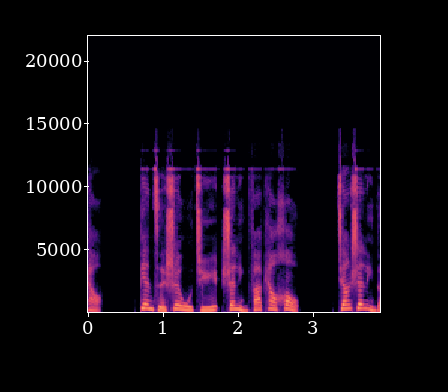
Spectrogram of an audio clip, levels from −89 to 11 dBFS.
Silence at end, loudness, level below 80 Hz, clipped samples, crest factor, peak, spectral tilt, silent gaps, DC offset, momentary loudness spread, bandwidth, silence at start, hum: 0 s; -20 LUFS; -64 dBFS; under 0.1%; 14 dB; -6 dBFS; -3.5 dB/octave; 0.31-0.58 s, 2.92-3.24 s; under 0.1%; 8 LU; 13.5 kHz; 0 s; none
